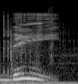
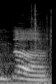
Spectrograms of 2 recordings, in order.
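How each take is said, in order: First: The word is said with strong emphasis. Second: The word is said lightly, without emphasis. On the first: The speaker calls it right. "it's the. You gotta emphasize it" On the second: The speaker calls it wrong. "Don't say the"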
